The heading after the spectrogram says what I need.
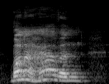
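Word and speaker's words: Bunnahabhain: a bun ah and then you put a v in for the b b and h so you go then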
